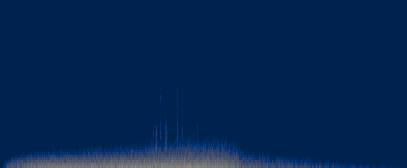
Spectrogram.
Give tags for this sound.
swoosh; sfx; slow; transition

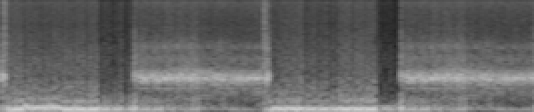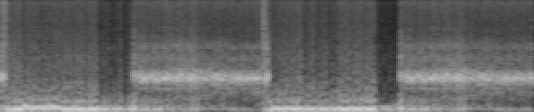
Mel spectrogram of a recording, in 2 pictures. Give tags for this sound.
spooky; ghostly; death; grips; noise; overdrive; overload; deathgrips; hell; sinister; black; doom; crunch; feedback; distorted; scary; garage; horror; evil; bass; distortion; metal; creepy; harsh

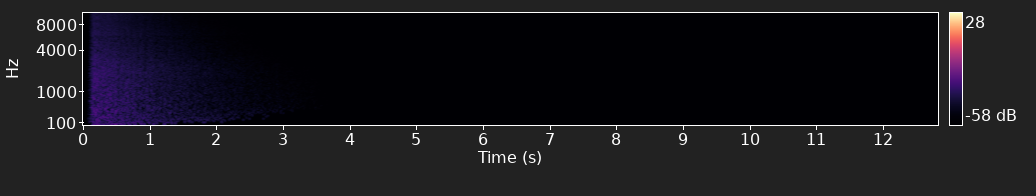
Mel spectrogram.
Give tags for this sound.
convolution; IR; impulse-response

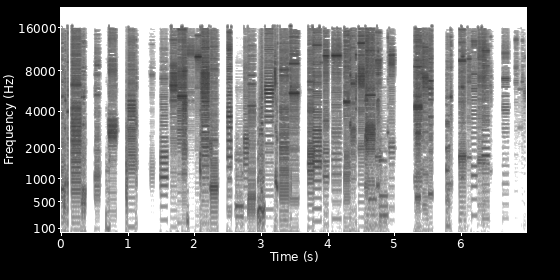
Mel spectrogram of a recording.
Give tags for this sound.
bed; bumper; imaging; radio; splitter; sting; wipe

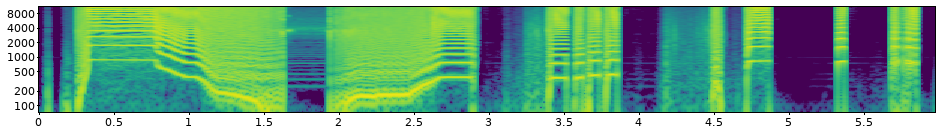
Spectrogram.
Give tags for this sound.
Electronic; glitch; lab

